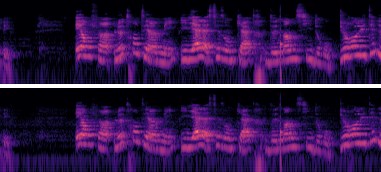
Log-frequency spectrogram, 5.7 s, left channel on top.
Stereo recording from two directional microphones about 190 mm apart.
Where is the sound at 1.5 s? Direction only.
35° left (ahead or behind).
